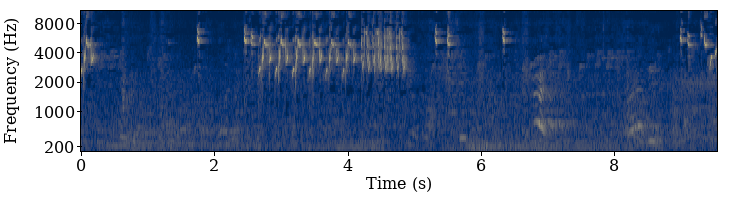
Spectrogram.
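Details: Wild European goldfinch song, used to teach young birds: scattered sharp chips, then a two-second burst of dense twittering with buzzy trills, followed by gaps, isolated calls and a few lower chirps.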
